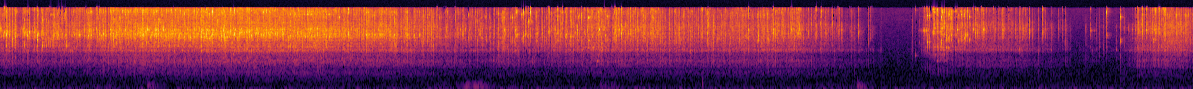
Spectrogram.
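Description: A large, hollow, wooden dried-cactus rainstick, held by the fingertips, is tilted diagonally so its filling flows inside. It makes a bright, steady rain-like hiss that is loudest in the first five seconds and then settles softer. The flow briefly stops twice near the end and resumes each time.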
